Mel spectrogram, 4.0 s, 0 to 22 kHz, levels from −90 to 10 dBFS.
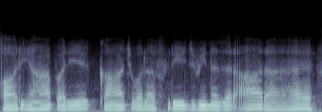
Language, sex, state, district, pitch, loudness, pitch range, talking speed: Hindi, male, Jharkhand, Ranchi, 130 Hz, -16 LUFS, 130-135 Hz, 180 wpm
